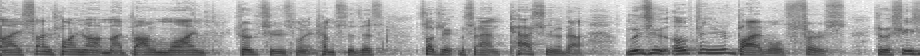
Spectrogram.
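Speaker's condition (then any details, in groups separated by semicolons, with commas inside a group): Tongue cancer surgery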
